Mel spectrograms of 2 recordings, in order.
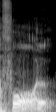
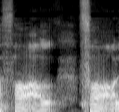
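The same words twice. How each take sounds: First: فول with a long "aw"; British rounded vowel. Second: فال with a long open "ah"; American open vowel. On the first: Teacher modelling British فول, rounded "aw". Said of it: "بالبريش بنقولها فول". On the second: Teacher modelling American فال, long open "ah". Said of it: "بالامريكان مفتوحة فال". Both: Shown as a demonstration.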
